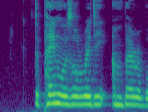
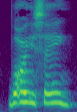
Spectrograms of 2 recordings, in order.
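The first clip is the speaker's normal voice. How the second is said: louder, startled demand for an answer; alarmed question; 3 semitones higher, 6 dB louder than usual. A narrator's reading. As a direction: demand it in raised disbelief. Shocked reply in lovers' breakup.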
